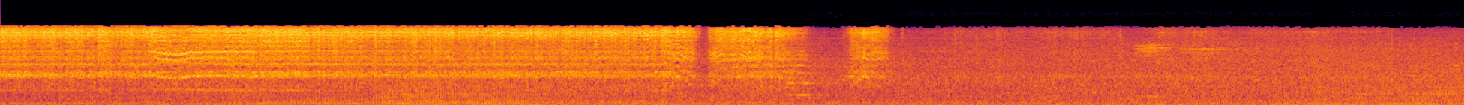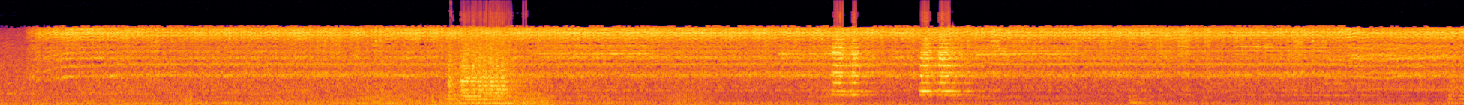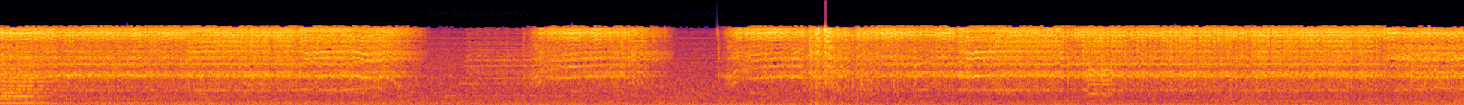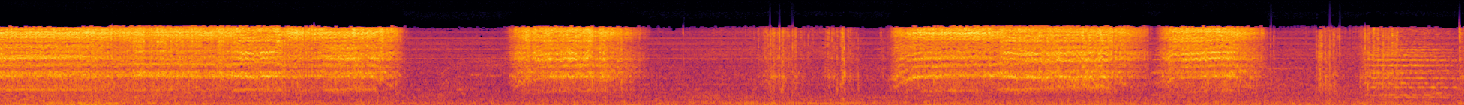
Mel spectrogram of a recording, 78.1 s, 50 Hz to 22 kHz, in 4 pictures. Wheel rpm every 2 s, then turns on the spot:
160, 160, 160, 160, 120, 60, 20, 20, 20, 10, 140, 160, 160, 160, 160, 160, 160, 160, 160, 160, 160, 160, 30, 90, 80, 170, 160, 160, 160, 160, 160, 140, 30, 80, 10, 110, 130, 80, 20.
12-18 44-46 76-78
